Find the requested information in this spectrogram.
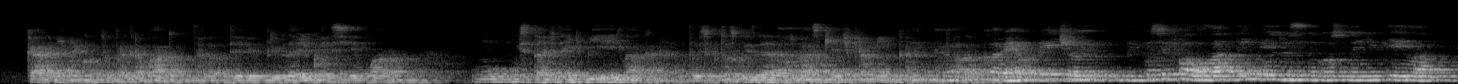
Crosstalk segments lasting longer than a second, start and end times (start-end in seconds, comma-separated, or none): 7.8-9.7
